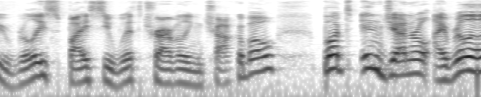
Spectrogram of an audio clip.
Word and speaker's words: Chocobo: Saz Coco or sorry, Chocobo. I always thought it was Coco.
